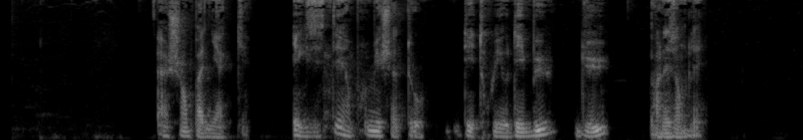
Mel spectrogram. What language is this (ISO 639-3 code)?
fra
